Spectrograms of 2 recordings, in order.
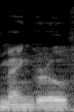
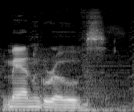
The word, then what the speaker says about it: mangrove: It is actually pronounced mangrove, like the tree. I should know. I said it 44 times. – How did I pronounce it? – Mangroves.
